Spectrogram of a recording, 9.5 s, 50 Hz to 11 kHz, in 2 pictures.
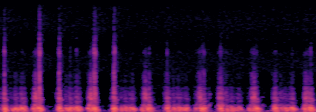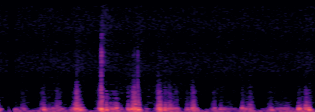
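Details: Same subject lying supine, recorded at position P: regular heart sounds near 74 a minute with a soft whooshing murmur between beats; mostly mid-systolic murmur.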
